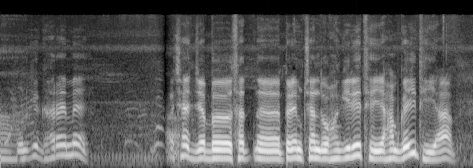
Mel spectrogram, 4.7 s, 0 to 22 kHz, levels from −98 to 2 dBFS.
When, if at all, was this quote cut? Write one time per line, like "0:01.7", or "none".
0:01.7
